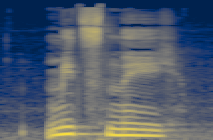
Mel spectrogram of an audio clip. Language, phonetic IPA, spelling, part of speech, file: Ukrainian, [mʲit͡sˈnɪi̯], міцний, adjective, Uk-міцний.ogg
- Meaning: 1. strong, powerful 2. sturdy, robust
